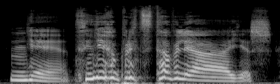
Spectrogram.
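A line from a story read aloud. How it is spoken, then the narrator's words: Laughing. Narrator (Russian): рассмеялся дракон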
